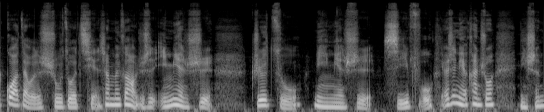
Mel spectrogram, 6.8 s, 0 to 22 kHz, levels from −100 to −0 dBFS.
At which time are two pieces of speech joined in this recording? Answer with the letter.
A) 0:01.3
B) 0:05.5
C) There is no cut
B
